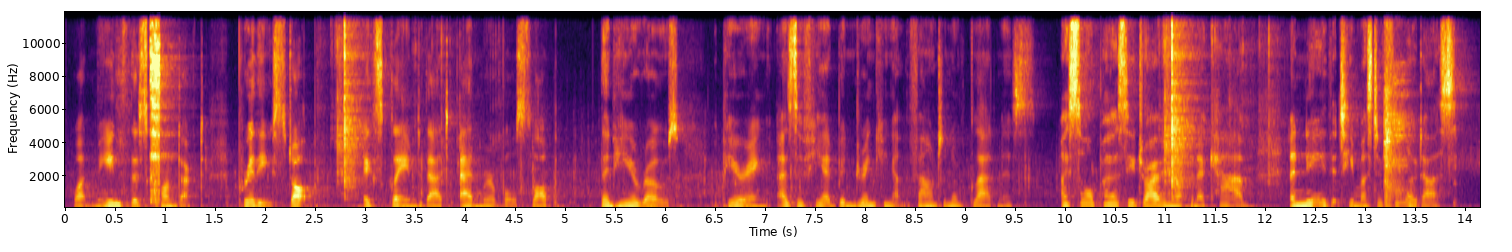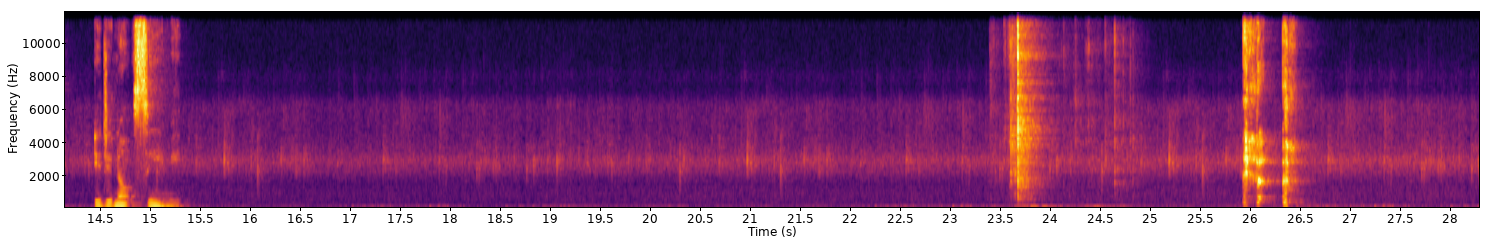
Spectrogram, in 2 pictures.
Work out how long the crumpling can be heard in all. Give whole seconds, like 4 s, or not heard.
5 s.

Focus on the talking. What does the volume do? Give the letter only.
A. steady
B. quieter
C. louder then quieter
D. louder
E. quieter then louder
A.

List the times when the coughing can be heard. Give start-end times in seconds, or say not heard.
0.3-0.9, 13.2-13.9, 25.9-26.5.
